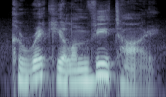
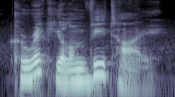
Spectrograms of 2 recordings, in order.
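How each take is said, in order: Both takes have the same delivery.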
